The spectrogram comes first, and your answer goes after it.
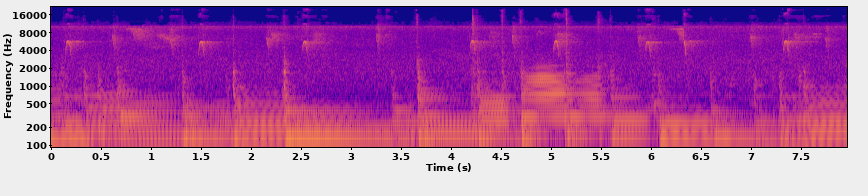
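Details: Only music is heard, a deep bowed and plucked bass line with no animal sounds.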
